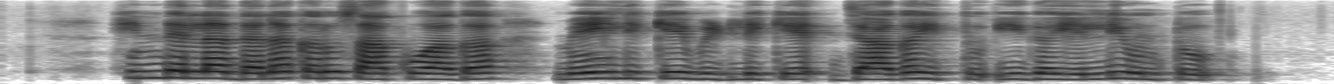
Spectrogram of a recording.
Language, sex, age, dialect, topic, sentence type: Kannada, female, 31-35, Coastal/Dakshin, agriculture, statement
